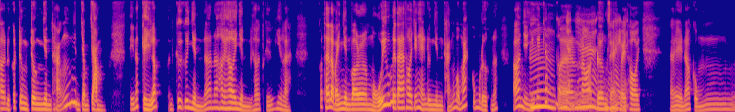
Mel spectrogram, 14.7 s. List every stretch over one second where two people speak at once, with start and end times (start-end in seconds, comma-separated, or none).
10.5-12.6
